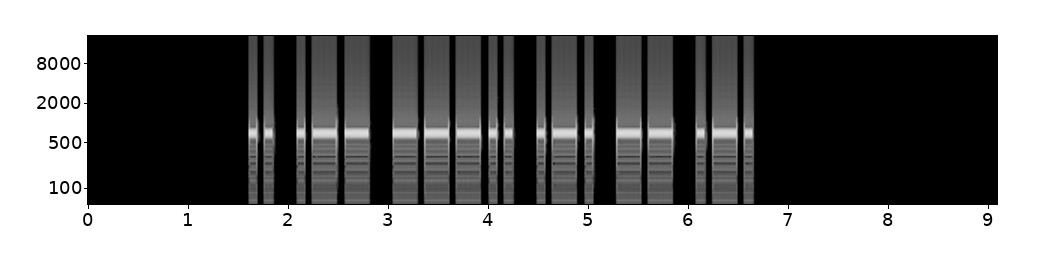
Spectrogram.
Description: Morse code, heard as a keyed tone, about 15 wpm, 700 Hz. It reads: IW8RMR
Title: DXCC-100 Call Signs - 6 Characters - Repeated 3x - 15wpm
